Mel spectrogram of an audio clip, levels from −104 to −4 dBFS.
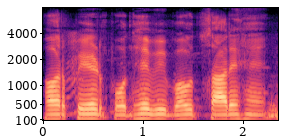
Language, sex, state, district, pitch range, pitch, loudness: Hindi, male, Jharkhand, Deoghar, 115-125 Hz, 120 Hz, -18 LUFS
